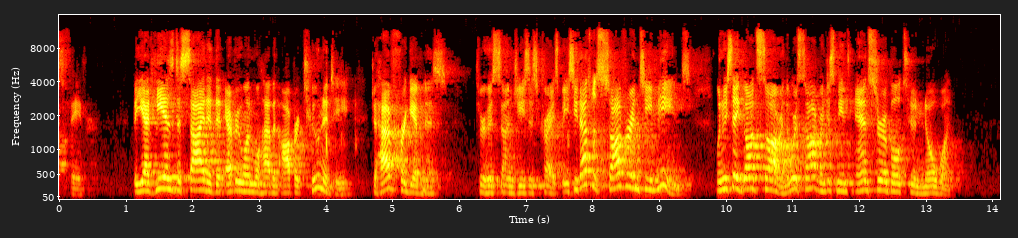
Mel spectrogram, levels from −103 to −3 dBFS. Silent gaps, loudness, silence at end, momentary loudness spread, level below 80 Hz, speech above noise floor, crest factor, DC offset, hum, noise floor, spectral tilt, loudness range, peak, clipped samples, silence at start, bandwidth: none; -22 LUFS; 0.7 s; 17 LU; -72 dBFS; 49 dB; 22 dB; under 0.1%; none; -73 dBFS; -1.5 dB/octave; 5 LU; -2 dBFS; under 0.1%; 0 s; 13 kHz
